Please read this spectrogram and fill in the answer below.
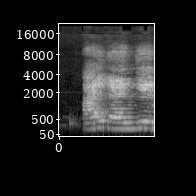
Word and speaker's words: morning: मॉर्निंग, आर इसमें silent रहेगा, तो MORNING, मॉर्निंग।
